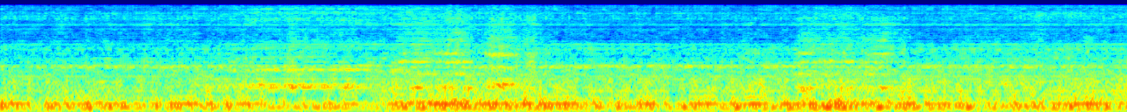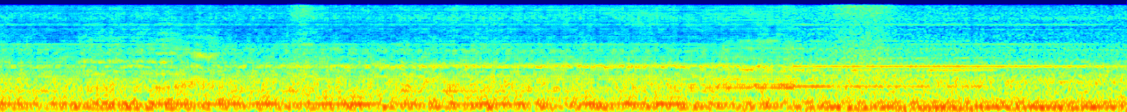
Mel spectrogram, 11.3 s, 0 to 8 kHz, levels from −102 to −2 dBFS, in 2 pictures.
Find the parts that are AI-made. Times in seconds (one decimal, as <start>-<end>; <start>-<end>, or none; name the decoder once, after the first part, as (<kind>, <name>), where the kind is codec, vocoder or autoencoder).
0.0-9.6 (vocoder, HiFi-GAN)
